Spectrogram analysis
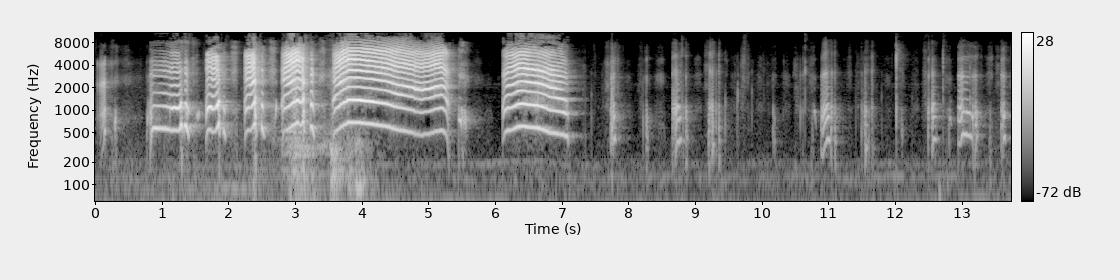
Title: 6 WEEK OLD BABY CRYING SOUND EFFECT, BEST SOUND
